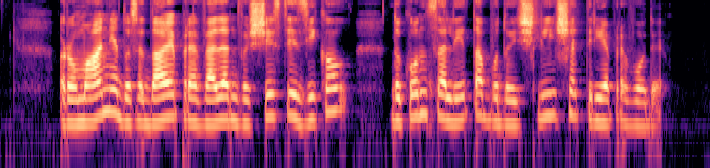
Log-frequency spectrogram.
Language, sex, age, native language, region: Slovenian, female, 18-29, Slovenian, Drava region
